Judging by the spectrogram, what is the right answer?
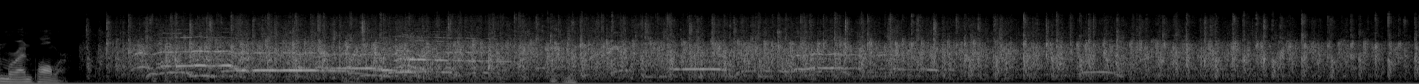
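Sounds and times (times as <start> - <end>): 
audience applause welcoming candidates: 0.8 - 14.1
cheers and whoops: 1.2 - 11.5.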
